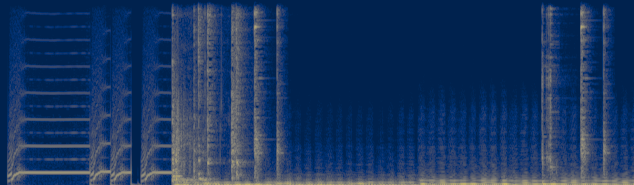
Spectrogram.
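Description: Hard electronic instrumental beat: a lone synth note glides up and holds, is repeated in two short stabs, then heavy bass and drums come in under it a little under two seconds in.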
